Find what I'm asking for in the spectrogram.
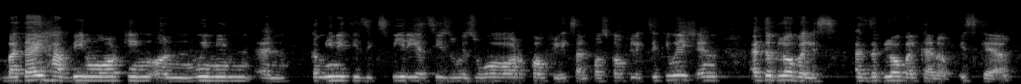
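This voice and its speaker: A woman's voice: on the low side, fairly even intonation, normal speed, slight background noise, rough recording. A woman scholar from Sudan explaining her research on women's experiences of war, in a careful, explanatory way.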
